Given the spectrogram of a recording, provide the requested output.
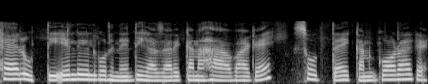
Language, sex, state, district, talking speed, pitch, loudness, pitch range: Chakma, female, Tripura, Unakoti, 210 wpm, 205 Hz, -11 LUFS, 190-225 Hz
